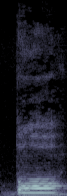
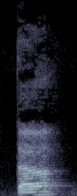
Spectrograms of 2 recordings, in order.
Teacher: इसके अंदर आपने फर्क ये करना है, इसको ता के साथ नहीं मिलाना, ता तो, इसके अंदर फर्क होना चाहिए। तो को मोटा करके पढ़ेंगे और ता को बारीक पढ़ा जाएगा।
